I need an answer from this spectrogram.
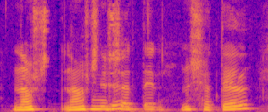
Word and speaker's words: Neuchâtel: ¿Cómo se pronuncia? Neuchâtel.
